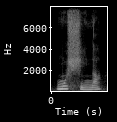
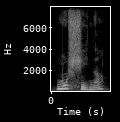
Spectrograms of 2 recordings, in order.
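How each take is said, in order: Both takes have the same delivery.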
